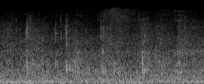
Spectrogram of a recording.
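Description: Household Cavalry horses' hooves clopping irregularly on the road, scattered knocks over a steady background of street noise.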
